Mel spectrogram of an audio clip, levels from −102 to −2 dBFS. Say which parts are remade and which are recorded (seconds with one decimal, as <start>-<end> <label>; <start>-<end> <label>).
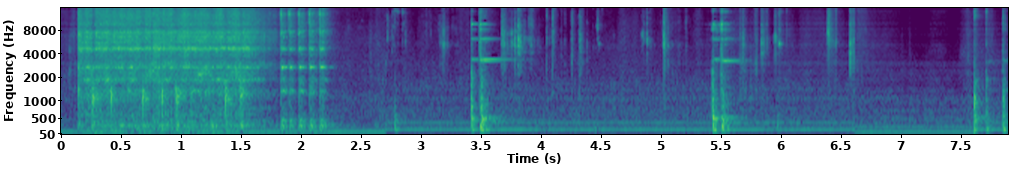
0.0-2.3 remade; 2.3-5.3 recorded; 5.3-7.9 remade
